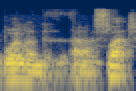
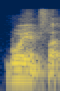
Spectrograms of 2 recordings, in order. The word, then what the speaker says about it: Boyan Slat: I've mentioned a young man by the name of Boylan Slat before, probably just Boyan Slat, sorry. I've probably absolutely butchered the pronunciation of his name.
